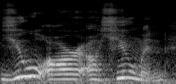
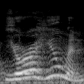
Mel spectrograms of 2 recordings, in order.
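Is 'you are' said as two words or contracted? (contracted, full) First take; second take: full; contracted. First: You are is said as two separate words. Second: You are is shortened into one syllable.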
